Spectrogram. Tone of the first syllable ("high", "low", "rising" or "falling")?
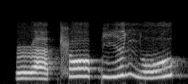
low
